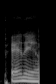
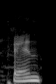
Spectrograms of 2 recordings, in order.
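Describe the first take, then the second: First: The word ends with an ee vowel sound. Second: The word ends on the n sound. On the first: "and sometimes penny" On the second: "I sometimes pronounce it as pen pasta"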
